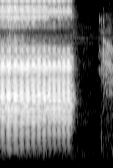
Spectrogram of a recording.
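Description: Handheld electrolarynx buzzing at one fixed, unchanging pitch, the artificial voice source that stands in for vocal-fold vibration. It cuts off about a second and a half in.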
